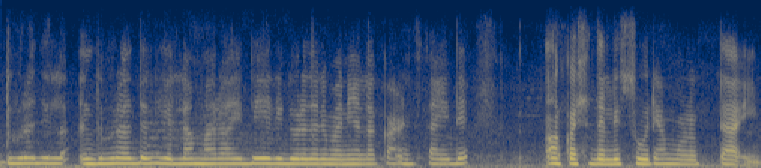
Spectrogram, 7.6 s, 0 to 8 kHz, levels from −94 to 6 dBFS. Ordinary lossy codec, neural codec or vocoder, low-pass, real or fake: Opus, 32 kbps; none; 7.2 kHz; real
